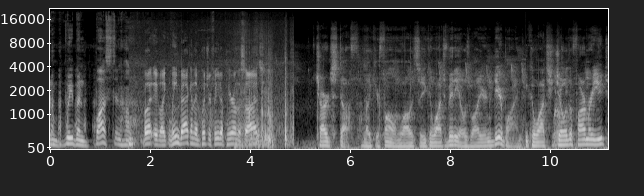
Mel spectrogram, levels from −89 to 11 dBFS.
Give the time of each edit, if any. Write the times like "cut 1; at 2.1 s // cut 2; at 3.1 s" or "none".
cut 1; at 1.6 s // cut 2; at 5.0 s // cut 3; at 9.4 s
